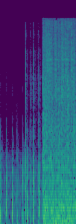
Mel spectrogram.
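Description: A UMP submachine gun fires in a shooter video game, first as a quick series of separate close shots and then as one sustained, dense burst of automatic fire.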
